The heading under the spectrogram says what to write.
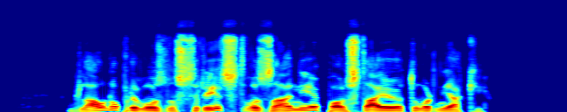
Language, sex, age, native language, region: Slovenian, male, 50-59, Slovenian, Primorsko-notranjska region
